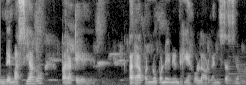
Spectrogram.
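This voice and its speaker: A woman's fairly low voice at a fairly slow pace, with ordinary pitch variation and music playing in the background. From Spain, Seville. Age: 70s. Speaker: retired activist. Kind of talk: interview.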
